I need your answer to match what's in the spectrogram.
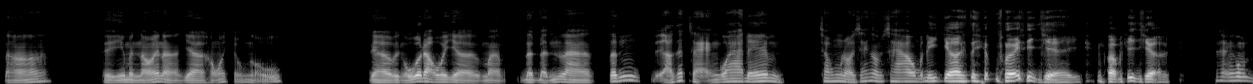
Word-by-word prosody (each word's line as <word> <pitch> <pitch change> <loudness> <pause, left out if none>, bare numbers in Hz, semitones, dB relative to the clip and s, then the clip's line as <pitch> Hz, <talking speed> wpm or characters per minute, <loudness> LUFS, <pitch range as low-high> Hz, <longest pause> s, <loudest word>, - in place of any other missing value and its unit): Đó, 110 +9 -6 0.5
thì 95 -3 -4
như 100 - -1
mình 105 -2 -2
nói 100 +6 0
nà 95 -8 -2
giờ 95 -1 -2
hổng 95 - -8
có 130 - -6
chỗ - - -11
ngủ, - - -8 0.9
giờ 100 -2 0
mình 100 -1 -3
ngủ 95 - 0
ở - - +8
đâu 140 -6 +2
bây 110 0 0
giờ 90 -4 -1
mà 90 -2 -5 0.2
định - - -4
định 110 - -4
là 105 -5 -1 0.2
tính 185 +7 0 0.2
ở - - -2
khách 175 - -4
sạn 105 +3 -4
qua 140 +3 -1
đêm, 140 -1 +1 0.4
xong 150 0 -4
rồi 110 -5 -2
sáng 155 +7 -8
hôm 155 -4 -4
sau 140 -1 -2
mà 135 - -6
đi 145 +1 0
chơi 150 -1 +8
tiếp 150 -3 +2 0.2
mới 165 0 +11
đi 180 -3 +2
về, 110 -3 +3 0.3
mà - - +7
bây 160 - +4
giờ 125 -3 +3 0.5
ha 175 0 -9
hông 175 -3 -3
130 Hz, 215 wpm, -23 LUFS, 100-145 Hz, 0.9 s, mới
